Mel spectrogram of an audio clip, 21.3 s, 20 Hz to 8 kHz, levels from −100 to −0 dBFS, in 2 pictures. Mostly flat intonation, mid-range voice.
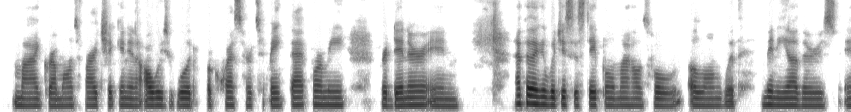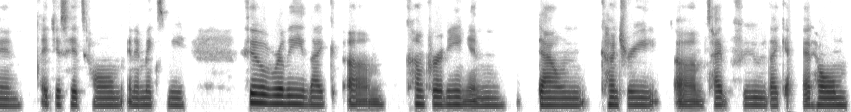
Yes: narrow, 1.2 semitones; medium, 145 Hz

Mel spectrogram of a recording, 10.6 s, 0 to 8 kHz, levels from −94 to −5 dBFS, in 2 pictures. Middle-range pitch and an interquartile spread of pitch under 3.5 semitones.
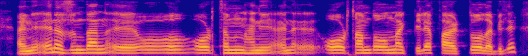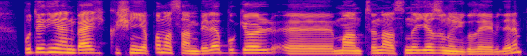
Yes: medium, 160 Hz; average, 3.0 semitones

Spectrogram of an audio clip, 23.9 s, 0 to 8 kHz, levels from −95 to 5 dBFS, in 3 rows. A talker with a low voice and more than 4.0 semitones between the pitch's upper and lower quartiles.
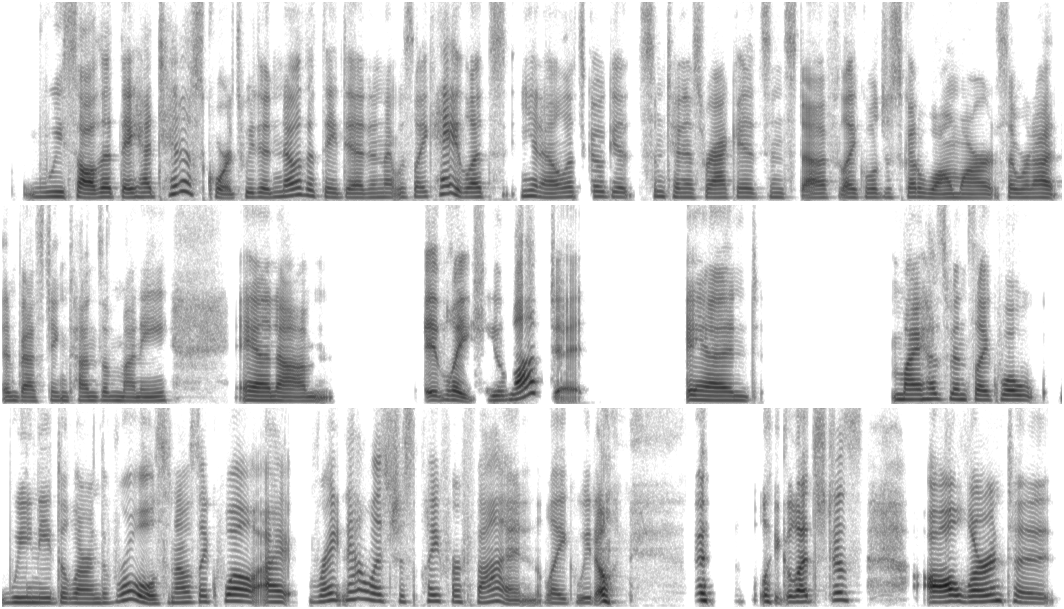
No: medium, 185 Hz; average, 4.8 semitones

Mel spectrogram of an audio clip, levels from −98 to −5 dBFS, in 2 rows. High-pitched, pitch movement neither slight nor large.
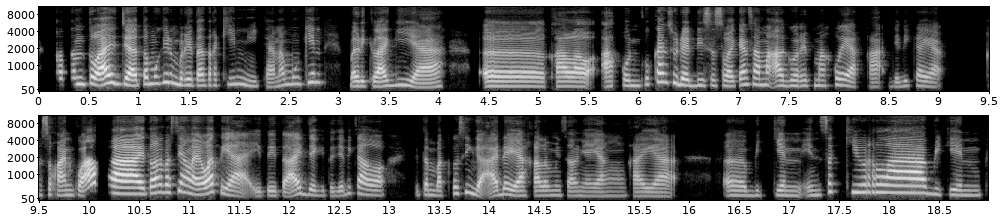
No: high, 210 Hz; wide, 5.9 semitones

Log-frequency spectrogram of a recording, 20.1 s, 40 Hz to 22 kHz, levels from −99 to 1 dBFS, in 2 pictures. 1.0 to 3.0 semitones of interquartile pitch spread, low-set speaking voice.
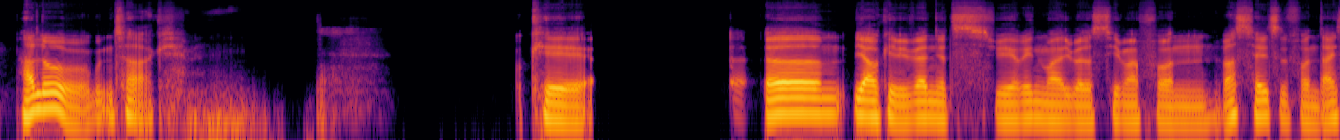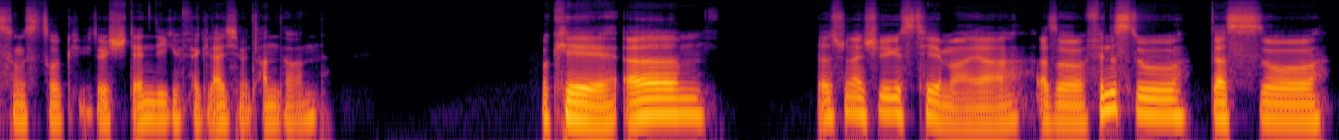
No: average, 4.0 semitones; low, 110 Hz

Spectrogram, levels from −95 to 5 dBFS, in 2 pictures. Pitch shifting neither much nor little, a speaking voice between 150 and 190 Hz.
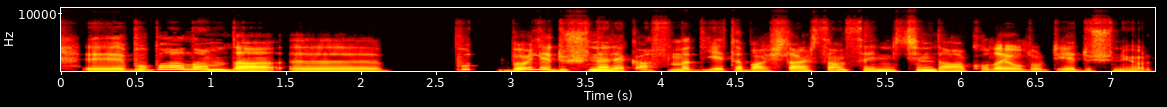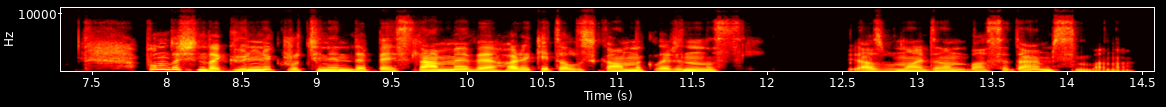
No: wide, 5.9 semitones; medium, 185 Hz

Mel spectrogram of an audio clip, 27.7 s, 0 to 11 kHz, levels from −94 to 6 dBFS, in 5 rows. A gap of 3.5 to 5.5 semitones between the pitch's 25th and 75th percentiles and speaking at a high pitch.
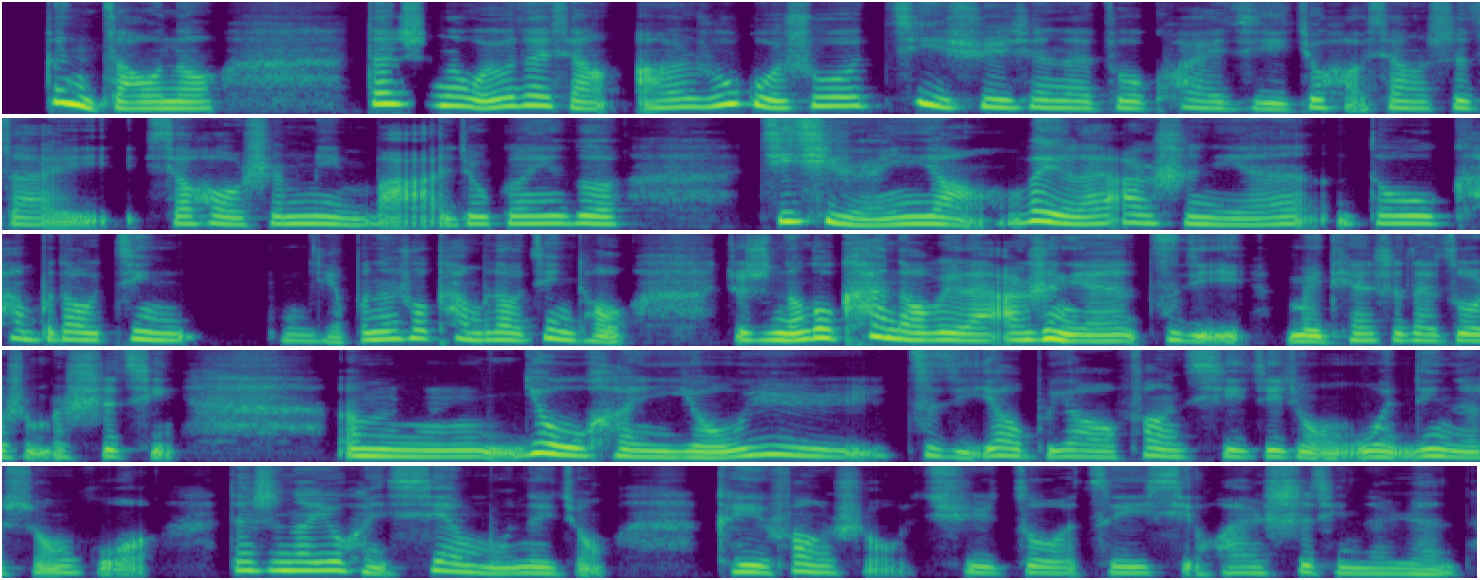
Yes: average, 3.9 semitones; high, 200 Hz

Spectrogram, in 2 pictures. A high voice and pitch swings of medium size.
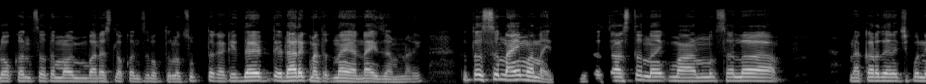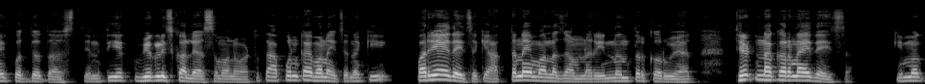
No: medium, 160 Hz; average, 4.7 semitones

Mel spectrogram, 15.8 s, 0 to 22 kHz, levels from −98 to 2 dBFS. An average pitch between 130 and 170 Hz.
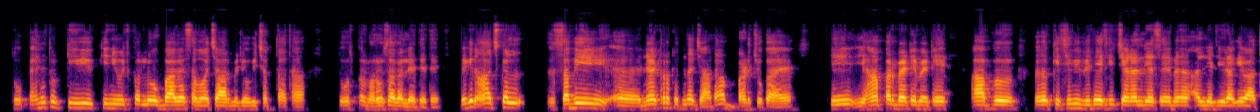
Yes: medium, 140 Hz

